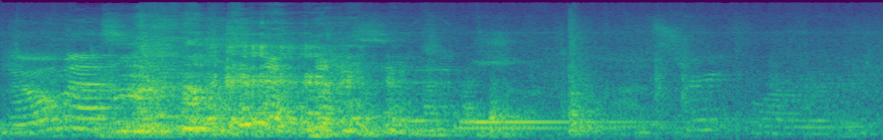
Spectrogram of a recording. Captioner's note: group laughing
